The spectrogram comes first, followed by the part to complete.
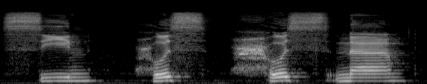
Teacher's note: So it's going to go oo, and then the seen, tip of the tongue, bottom teeth.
